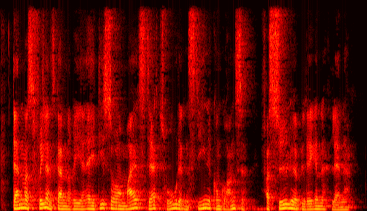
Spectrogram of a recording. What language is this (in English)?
Danish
